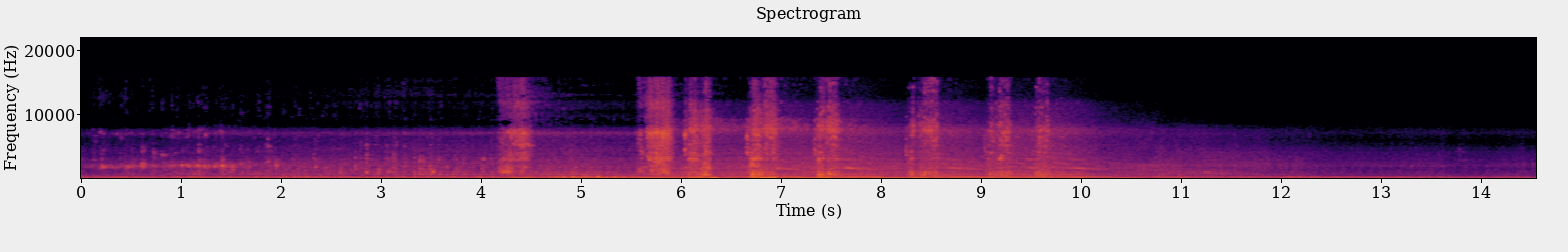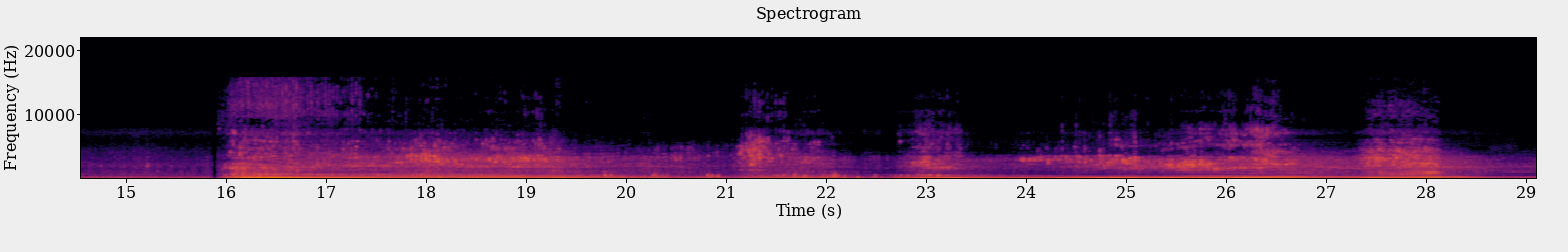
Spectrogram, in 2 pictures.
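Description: Chevrolet 327 Turbo-Fire small-block V8 running, its pitch wavering with quick revs and a few sharp knocks in the first several seconds, then settling to a steadier idle. After a sudden cut, the engine revs up and down in long swells as the truck drives.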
